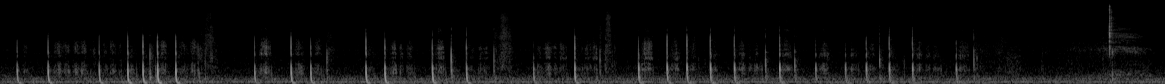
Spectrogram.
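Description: Pen or pencil scratching out math on paper, a steady run of short, crisp strokes and taps close by, with a faint low hum beneath and no talking.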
